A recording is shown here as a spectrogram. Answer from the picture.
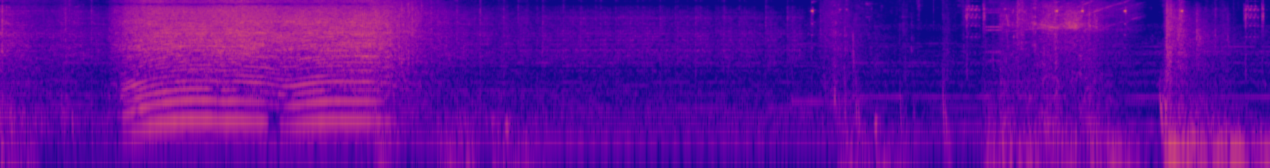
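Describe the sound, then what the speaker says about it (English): A chainsaw in the video game Satisfactory revs up into a loud, wavering whine for about two seconds and then cuts off, followed by scattered quieter mechanical clanks and game effects, with no voices. "Yeah, the chainsaw is nice. It is a lot of fun to use."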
